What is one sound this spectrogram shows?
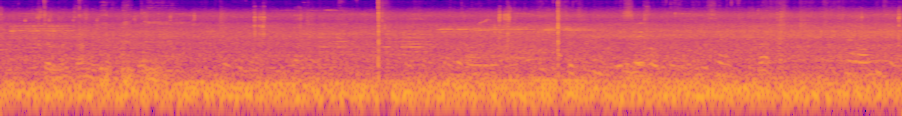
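A crowd murmurs nearby outdoors.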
